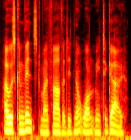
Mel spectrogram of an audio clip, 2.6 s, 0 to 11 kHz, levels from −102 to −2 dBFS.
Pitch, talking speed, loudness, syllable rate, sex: 125 Hz, 250 wpm, -18 LUFS, 5.8 syllables/s, male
